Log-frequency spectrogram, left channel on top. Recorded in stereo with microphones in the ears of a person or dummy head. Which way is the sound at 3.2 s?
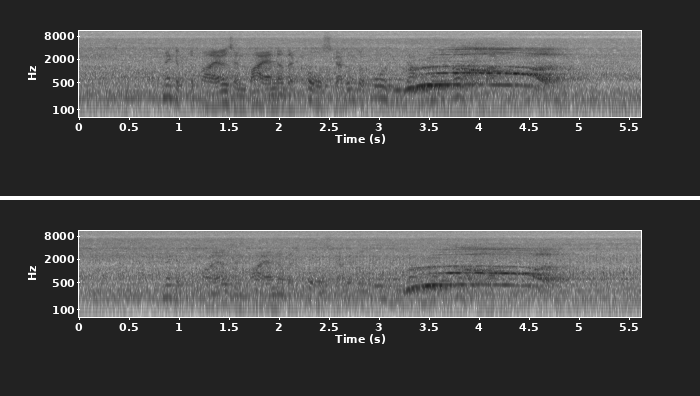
40° left (ahead or behind).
